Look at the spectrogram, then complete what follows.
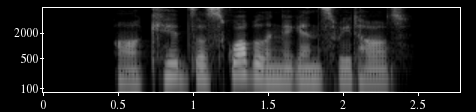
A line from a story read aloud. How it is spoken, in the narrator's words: Theo sighs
